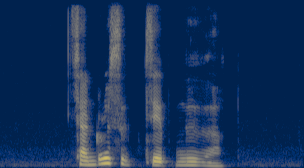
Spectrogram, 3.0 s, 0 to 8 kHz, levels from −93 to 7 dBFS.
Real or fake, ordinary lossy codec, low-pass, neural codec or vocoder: real; none; none; none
